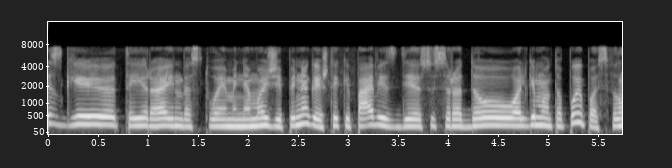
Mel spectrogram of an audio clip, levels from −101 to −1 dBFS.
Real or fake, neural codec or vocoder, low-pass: real; none; 7.2 kHz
